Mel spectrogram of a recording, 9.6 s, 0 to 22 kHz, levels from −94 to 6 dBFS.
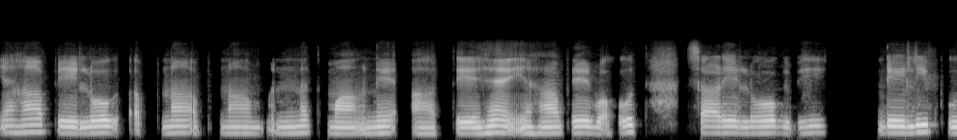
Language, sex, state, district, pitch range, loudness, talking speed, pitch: Hindi, female, Bihar, Bhagalpur, 140-150 Hz, -18 LUFS, 105 wpm, 145 Hz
